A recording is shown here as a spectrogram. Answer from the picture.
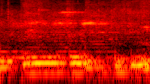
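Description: Live band playing loud, with electric guitar and a heavy bass line.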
